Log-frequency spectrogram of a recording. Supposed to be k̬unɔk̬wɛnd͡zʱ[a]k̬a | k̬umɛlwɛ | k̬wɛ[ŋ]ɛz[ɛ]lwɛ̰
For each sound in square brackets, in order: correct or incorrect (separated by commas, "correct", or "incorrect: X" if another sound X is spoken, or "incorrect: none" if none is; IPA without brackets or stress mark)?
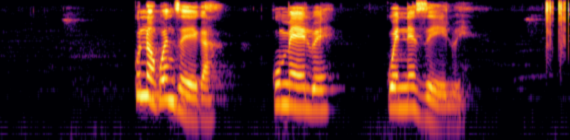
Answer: incorrect: ɛ, incorrect: n, incorrect: ɛː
